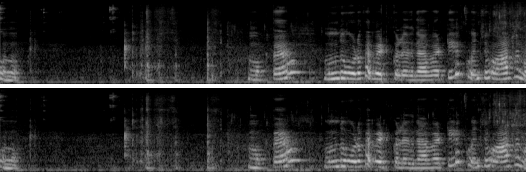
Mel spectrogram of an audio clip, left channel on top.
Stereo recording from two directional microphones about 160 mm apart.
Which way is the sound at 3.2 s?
50° left (ahead or behind).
